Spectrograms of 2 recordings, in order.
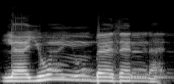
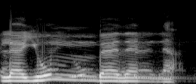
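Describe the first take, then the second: No difference in how they are said.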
